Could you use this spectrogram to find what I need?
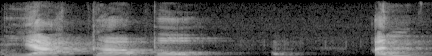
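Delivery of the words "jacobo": Jacobo drawn out slowly as Ya-co-bo; slow careful pronunciation. Shown as a demonstration. Author slowly teaches the interviewer her book title, carefully. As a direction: spell Jacobo out slowly, syllable by syllable. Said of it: "It's like Jacob O".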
